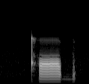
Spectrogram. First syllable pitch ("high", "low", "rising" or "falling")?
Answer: low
